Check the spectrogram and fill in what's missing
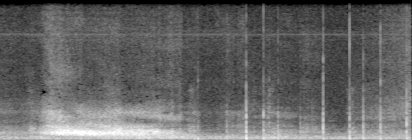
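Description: Long purple fingernails tap a closed pink paperboard sticky notes organizer, first with one hand and then with both hands. A soft, breathy rustling swell around the middle pitches comes first, then eight sharp, dry clicking taps ring out over a low hiss.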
